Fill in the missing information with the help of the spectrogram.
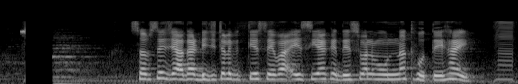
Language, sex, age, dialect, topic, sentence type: Magahi, female, 31-35, Western, banking, statement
